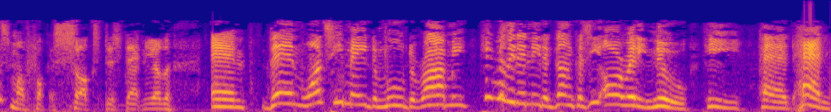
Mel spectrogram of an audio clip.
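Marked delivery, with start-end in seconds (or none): 0.0-1.0 mutter under the breath, lower and quieter. Retelling what a robber said under his breath: imitating someone muttering under breath. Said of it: "saying shit under his breath".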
